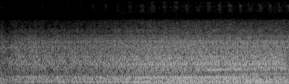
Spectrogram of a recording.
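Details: Tata 3118 BS4 Cummins diesel with SCR after injector repair, previously knocking and smoking: even idle about three and a half beats per second, no tapping or knock; sound changed, smoke partly controlled, healthy.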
